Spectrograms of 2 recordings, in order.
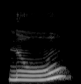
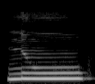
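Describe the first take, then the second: First: The pitch rises from mid to high. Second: The pitch stays high and level. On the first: "second tone" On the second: "and the first tone"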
